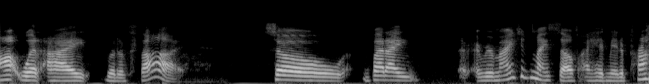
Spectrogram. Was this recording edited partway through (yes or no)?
no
